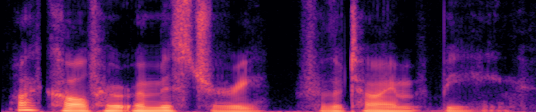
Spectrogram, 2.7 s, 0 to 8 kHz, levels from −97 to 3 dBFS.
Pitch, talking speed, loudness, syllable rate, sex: 105 Hz, 200 wpm, -20 LUFS, 4.7 syllables/s, male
